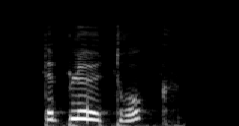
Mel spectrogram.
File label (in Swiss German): "bluetruck", alsace; medecine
